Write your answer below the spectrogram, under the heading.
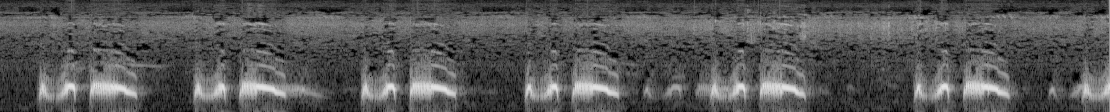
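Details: Steady series of spotted dove calls, six phrases of two or three clipped coos ending in a longer, descending one, repeated every one and a half to two seconds, with a couple of softer notes in the gaps.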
